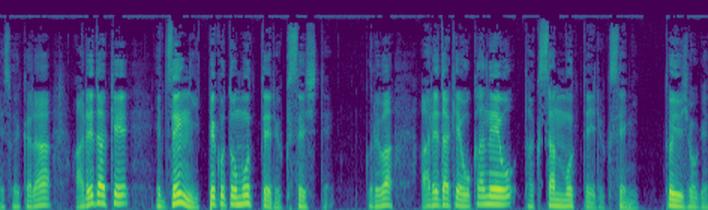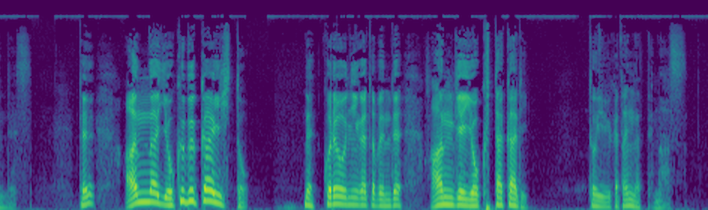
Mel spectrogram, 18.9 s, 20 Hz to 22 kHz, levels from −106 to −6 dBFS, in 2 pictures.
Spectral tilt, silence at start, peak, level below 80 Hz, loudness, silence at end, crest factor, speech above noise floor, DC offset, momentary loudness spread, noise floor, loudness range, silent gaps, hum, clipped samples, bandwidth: -6.5 dB/octave; 0 s; -10 dBFS; -54 dBFS; -28 LUFS; 0.45 s; 18 dB; 40 dB; under 0.1%; 16 LU; -68 dBFS; 6 LU; none; none; under 0.1%; 16.5 kHz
